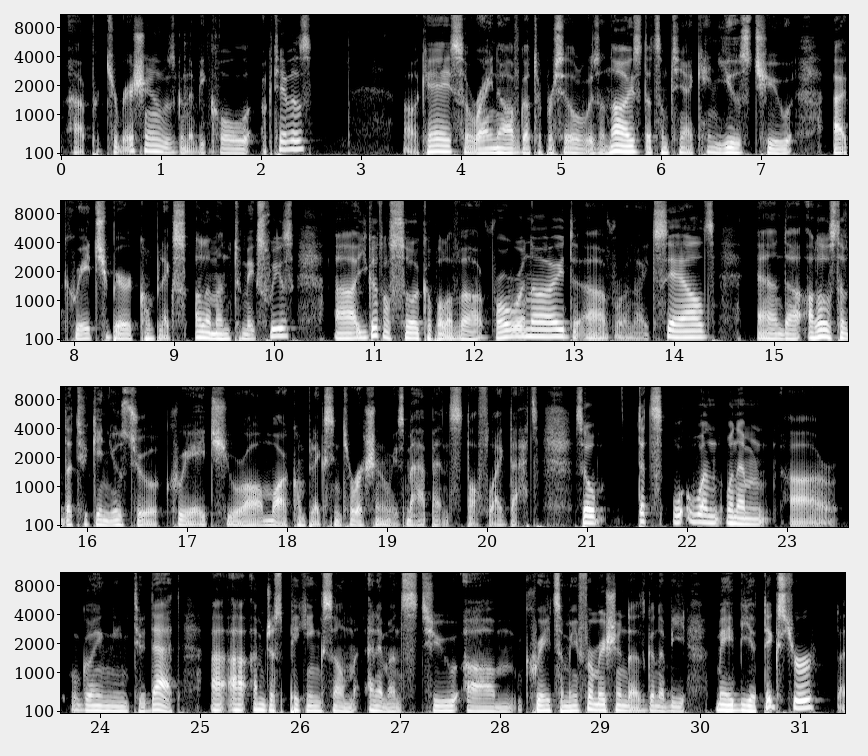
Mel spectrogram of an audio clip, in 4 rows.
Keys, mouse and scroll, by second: 0.2 double click, 1.3 KP_0, 1.5 Return, 3.1 click, 5.4 KP_Enter, 5.4 KP_0, 11.1 click, 13.5 click, 14.6 click, 15.5 click, 21.9-24.1 drag.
